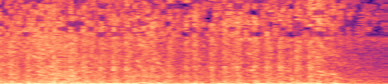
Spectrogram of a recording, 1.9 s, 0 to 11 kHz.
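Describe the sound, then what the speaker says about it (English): High-impact gunshots in the video game Mass Effect 2, a loud burst of rapid heavy fire packed into about two seconds before easing off abruptly, with no talking. "Firing a high impact shot."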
